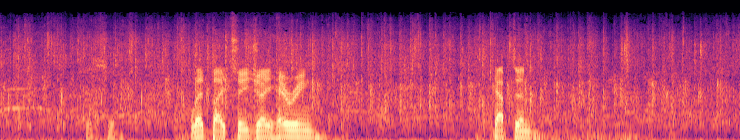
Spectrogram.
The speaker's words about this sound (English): There's some of the ones to keep an eye out for here today for all you Australian and, and Bunnies fans as the Bunnies get clapped onto the field.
